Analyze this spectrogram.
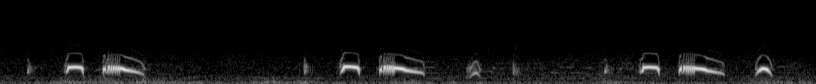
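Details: Spotted dove calling the flock: soft low cooing phrases repeated about every three seconds, each a short coo, then a longer falling croo, sometimes ending with a brief extra coo, over a quiet background.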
